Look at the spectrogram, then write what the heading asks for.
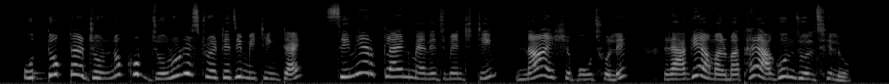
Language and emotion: Bengali, angry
